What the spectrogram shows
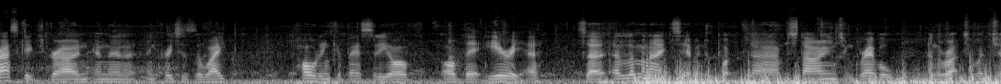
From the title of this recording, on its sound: Live from the South Island Ag Field Days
